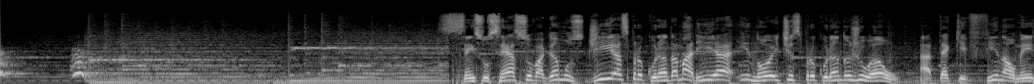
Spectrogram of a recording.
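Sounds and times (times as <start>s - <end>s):
mongrel dog barking: 0.0s - 1.0s
music: 0.0s - 10.3s
speech: 4.6s - 10.3s.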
